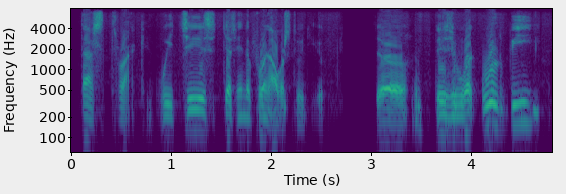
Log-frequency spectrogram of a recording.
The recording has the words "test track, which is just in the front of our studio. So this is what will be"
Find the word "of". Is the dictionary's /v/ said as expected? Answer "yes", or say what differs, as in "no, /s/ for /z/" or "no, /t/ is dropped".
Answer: no, /w/ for /v/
